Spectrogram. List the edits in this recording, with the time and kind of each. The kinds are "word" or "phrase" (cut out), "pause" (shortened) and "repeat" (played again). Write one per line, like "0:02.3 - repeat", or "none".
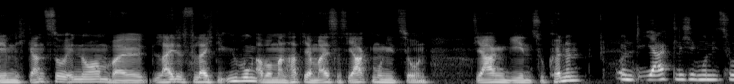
0:01.5 - word
0:02.6 - word
0:03.4 - phrase
0:04.7 - phrase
